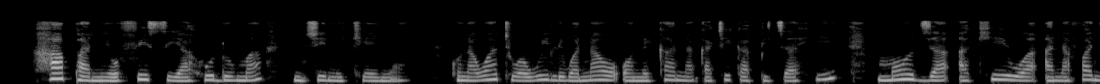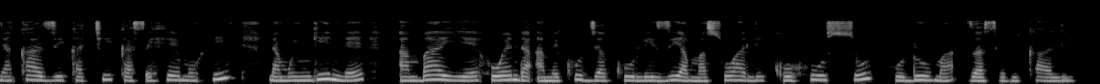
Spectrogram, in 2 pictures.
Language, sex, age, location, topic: Swahili, female, 25-35, Nakuru, government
